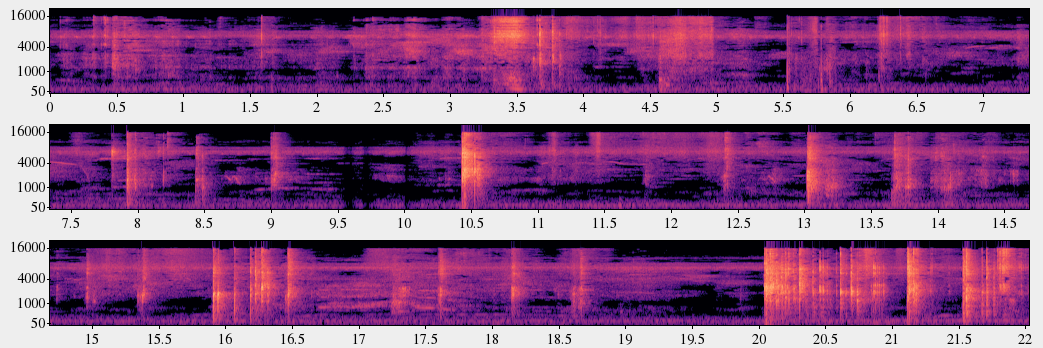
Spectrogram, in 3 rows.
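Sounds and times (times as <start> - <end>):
plastic blocks clacking: 0.0 - 6.5, 7.7 - 9.2, 10.4 - 11.4, 12.4 - 18.9, 20.0 - 22.0.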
